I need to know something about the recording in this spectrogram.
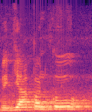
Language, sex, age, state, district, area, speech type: Hindi, male, 60+, Bihar, Begusarai, rural, spontaneous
